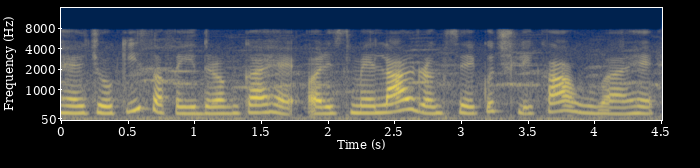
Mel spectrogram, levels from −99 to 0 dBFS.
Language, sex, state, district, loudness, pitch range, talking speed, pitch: Hindi, female, Jharkhand, Garhwa, -17 LUFS, 220-250 Hz, 185 wpm, 230 Hz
